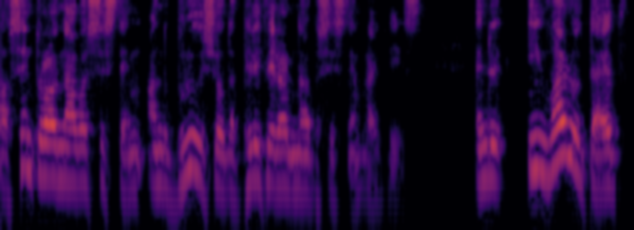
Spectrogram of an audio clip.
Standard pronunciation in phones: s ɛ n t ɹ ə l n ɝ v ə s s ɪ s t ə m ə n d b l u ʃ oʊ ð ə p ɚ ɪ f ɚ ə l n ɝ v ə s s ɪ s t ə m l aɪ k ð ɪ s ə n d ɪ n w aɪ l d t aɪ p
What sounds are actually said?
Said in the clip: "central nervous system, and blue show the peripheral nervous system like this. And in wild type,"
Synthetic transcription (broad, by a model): s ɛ n t ɹ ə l n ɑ b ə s s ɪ s t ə m ə n d b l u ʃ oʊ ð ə p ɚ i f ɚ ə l n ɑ b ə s s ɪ s t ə m l aɪ k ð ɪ s ə n d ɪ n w aɪ d t aɪ p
